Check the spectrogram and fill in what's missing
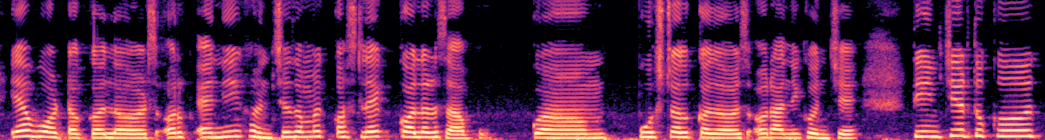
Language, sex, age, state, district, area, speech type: Goan Konkani, female, 18-30, Goa, Quepem, rural, spontaneous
